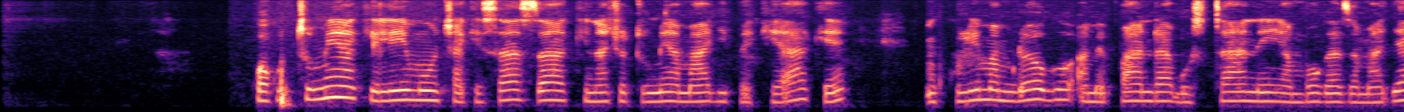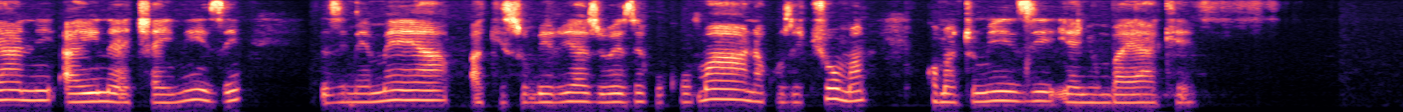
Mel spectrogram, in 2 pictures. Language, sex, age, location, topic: Swahili, female, 36-49, Dar es Salaam, agriculture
